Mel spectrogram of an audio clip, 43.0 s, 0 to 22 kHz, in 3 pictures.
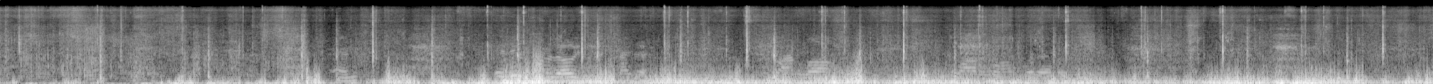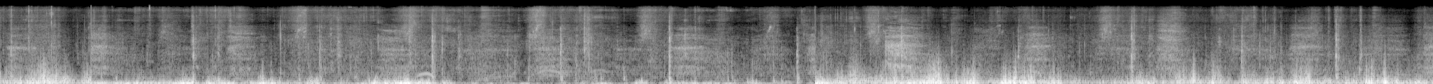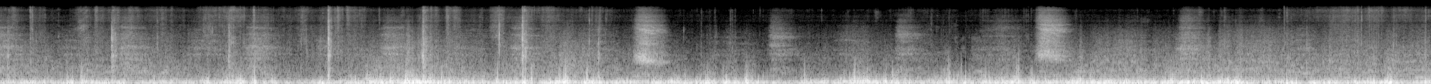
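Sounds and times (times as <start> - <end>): skis sliding on snow: 0.0 - 3.8, 15.9 - 23.1
wind rumble on microphone: 0.0 - 19.4, 20.4 - 42.9.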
